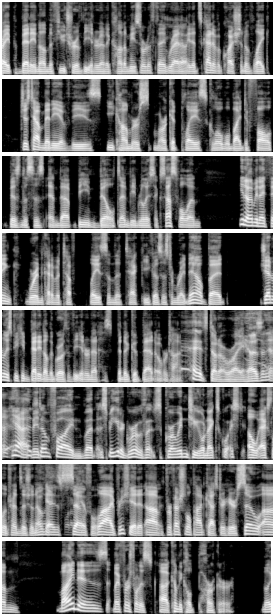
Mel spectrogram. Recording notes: The pair are live at the Fintech Meetup conference in Las Vegas.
